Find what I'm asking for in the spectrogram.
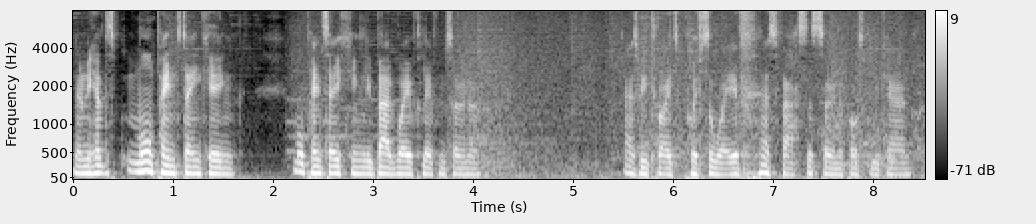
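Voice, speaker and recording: A man's mumbling at medium pitch and moderate pace, fairly even intonation, long frequent pauses, music in the background. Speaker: gaming commentator. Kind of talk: gameplay commentary.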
